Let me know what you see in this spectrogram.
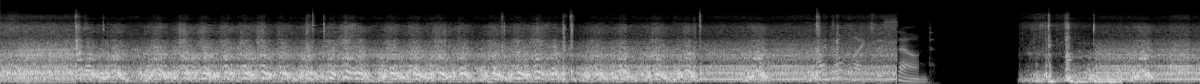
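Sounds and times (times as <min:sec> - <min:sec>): car engine cranking: 0:00.4 - 0:08.2.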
